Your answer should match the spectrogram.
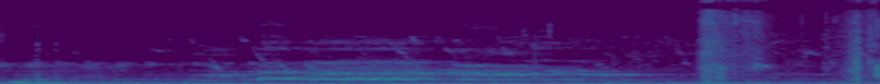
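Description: A rooster crowing once: a single long call of about two seconds, starting about a second in.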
